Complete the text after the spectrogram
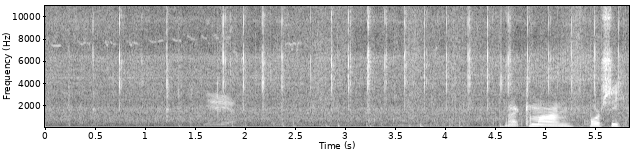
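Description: A horse gallops over grassy ground.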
